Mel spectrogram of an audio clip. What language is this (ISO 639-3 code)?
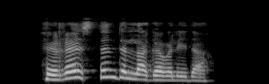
pus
